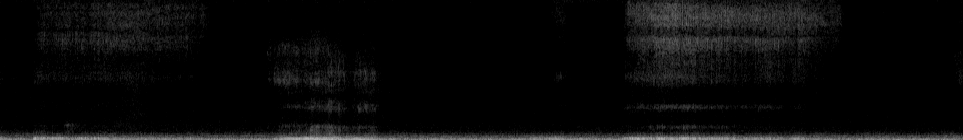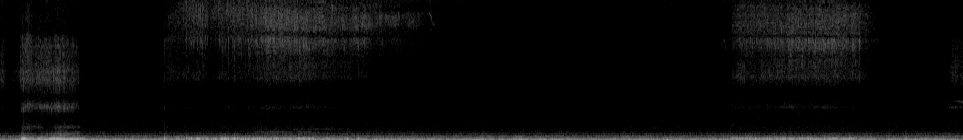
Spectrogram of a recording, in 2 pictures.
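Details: Snoring in a sleeping Jack Russell terrier: loud, low rumbling breaths repeating steadily.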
